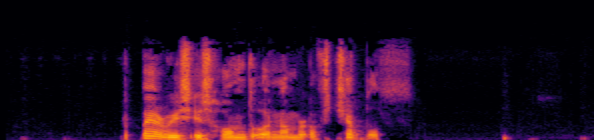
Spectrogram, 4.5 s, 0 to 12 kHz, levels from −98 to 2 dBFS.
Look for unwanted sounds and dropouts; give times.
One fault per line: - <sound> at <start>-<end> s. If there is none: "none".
none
